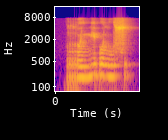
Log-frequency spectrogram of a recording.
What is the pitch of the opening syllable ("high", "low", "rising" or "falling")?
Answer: low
